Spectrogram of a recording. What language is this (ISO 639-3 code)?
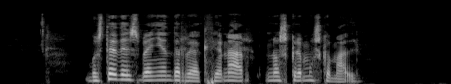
glg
